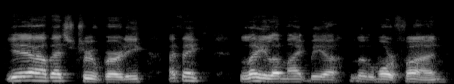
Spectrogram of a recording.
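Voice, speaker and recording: Male actor as pompous middle-aged official, fussy, exasperated, radio sitcom delivery, mid-pitched. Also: measured pace, darkish tone, lightly acted. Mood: deliberating. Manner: self-important, exasperated. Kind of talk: old-time radio comedy acting.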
